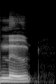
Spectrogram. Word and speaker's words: Moote: Like, my name's Moot. I get to pronounce Moat, Mot. Like Moti, Mooti. – Because it's spelled M-O-O-T-E.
